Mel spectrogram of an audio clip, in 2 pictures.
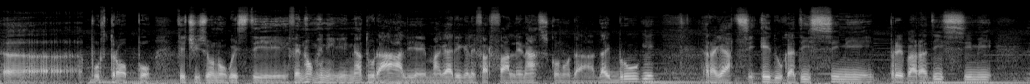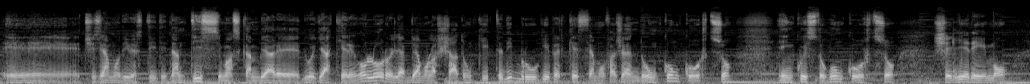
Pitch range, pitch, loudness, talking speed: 80-110 Hz, 95 Hz, -20 LUFS, 140 wpm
